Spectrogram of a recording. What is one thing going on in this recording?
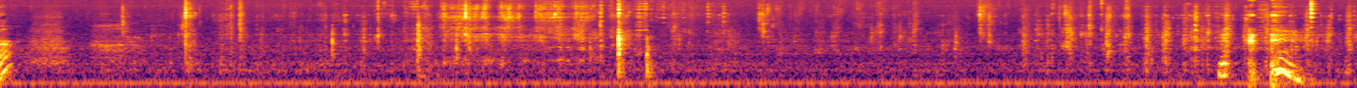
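A young woman chews food loudly and wetly close to a microphone.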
